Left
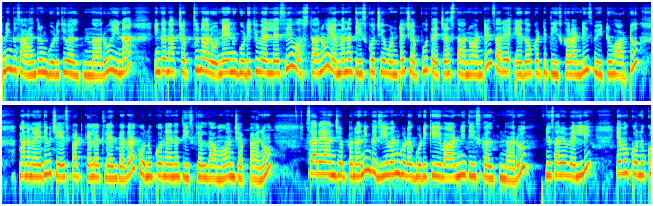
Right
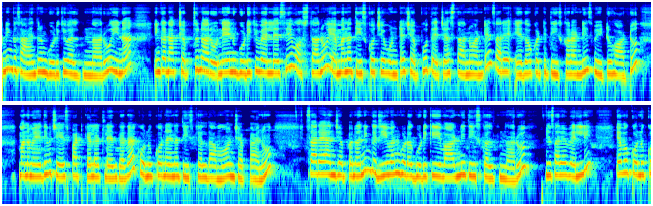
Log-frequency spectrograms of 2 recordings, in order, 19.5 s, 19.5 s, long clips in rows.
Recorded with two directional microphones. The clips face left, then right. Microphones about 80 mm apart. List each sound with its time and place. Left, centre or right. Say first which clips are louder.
0.0 s speech: left 5 dB; left
3.4 s speech: left 3 dB; left
13.1 s speech: left 4 dB; left
14.3 s speech: left 4 dB; left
